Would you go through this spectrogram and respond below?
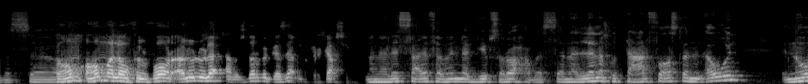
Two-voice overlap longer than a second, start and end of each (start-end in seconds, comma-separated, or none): none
